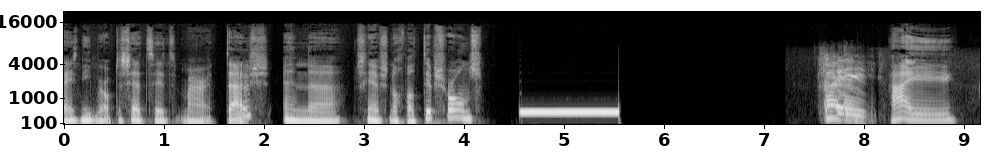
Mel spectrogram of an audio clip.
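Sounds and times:
speech: 0.0 - 4.3, 7.6 - 9.0
telephone ringback tone while waiting for a call to connect: 4.6 - 5.6.

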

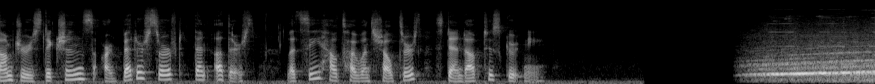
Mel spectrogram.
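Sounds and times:
speech: 0.0 - 5.5
civil defense air raid drill siren in Taiwan wailing: 7.4 - 8.7.

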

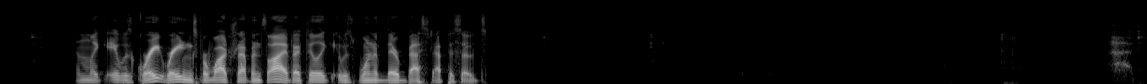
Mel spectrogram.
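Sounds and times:
speech: 0.8 - 5.0
person sipping a drink: 5.3 - 11.4
wet swallowing noises: 6.7 - 11.3.

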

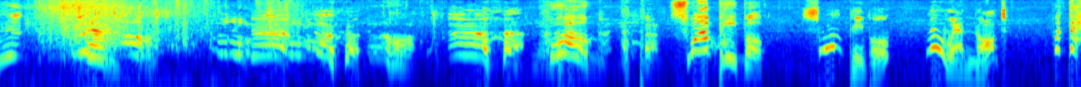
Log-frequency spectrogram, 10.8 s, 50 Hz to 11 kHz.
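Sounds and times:
speech: 0.0 - 1.6, 2.5 - 4.2, 4.8 - 10.8
urine splashing from an emptied chamber pot: 0.0 - 4.5
people shouting in startled voices: 0.7 - 3.4.

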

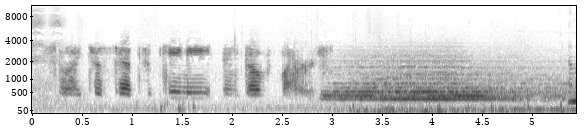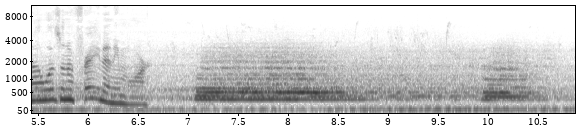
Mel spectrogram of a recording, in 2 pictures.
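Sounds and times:
speech: 0.3 - 4.0, 5.4 - 6.7
commuter train horn blaring: 2.9 - 10.8.

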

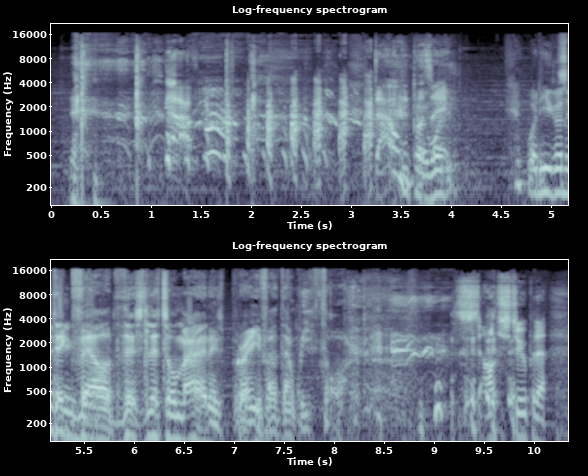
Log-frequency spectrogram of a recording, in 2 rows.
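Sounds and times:
speech: 0.2 - 0.6, 3.4 - 8.4, 9.0 - 10.3
sharp hand slaps: 0.2 - 2.1
snickering laughter: 0.2 - 3.6, 8.2 - 10.0
excited voices: 0.2 - 4.1, 8.0 - 10.1.

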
